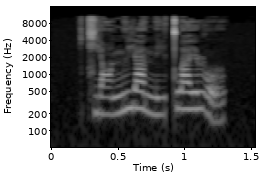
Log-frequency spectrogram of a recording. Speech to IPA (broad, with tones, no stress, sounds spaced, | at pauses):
t͡ɕ j ɑ˧˥ ŋ l j ä˥˩ n̪ i˧˥ t̪ w a˥ ɪ̯ ɻ o̰˨˩˦ ʊ̯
